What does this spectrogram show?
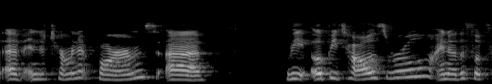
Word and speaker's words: L'Hospital: 6.5 is limits of indeterminate forms of the Opie tall's rule I know this looks like hot l'hospital's rule but it's actually pronounced that Opie tall's rule okay um and you can look up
